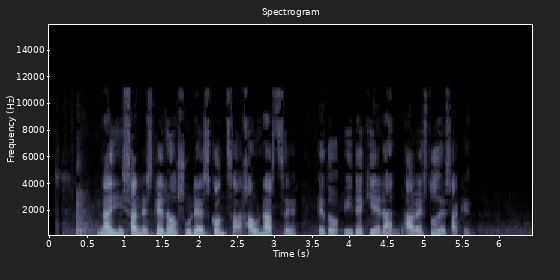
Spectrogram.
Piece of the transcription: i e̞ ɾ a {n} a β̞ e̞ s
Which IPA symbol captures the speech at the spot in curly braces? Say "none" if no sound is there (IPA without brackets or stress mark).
n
